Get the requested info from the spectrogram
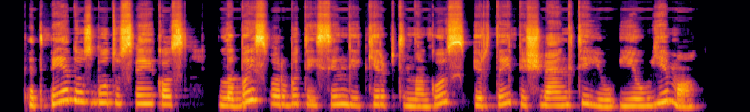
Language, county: Lithuanian, Kaunas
